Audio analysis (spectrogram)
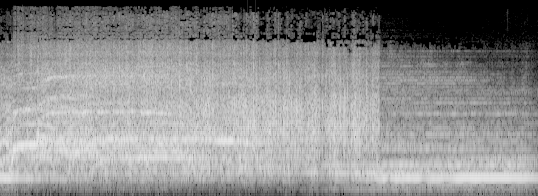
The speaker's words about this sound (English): was that a cheer for Hitler? That was a whoop and then a cheer.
